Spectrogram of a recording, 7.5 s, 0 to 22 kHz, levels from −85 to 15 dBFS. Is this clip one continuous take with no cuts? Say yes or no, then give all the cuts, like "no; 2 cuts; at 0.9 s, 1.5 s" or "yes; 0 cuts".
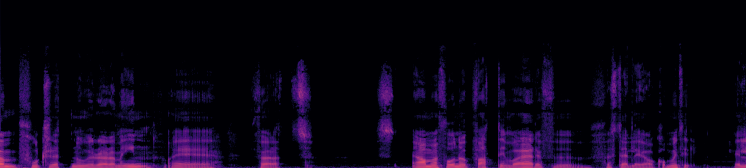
yes; 0 cuts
